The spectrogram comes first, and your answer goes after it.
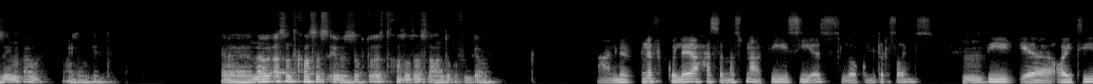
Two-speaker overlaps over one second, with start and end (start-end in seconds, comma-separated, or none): none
